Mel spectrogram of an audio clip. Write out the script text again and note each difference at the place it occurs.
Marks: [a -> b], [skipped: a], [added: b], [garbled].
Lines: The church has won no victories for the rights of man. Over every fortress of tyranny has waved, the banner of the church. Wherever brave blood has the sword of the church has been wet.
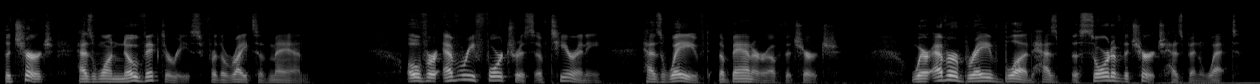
The church has won no victories for the rights of man. Over every fortress of tyranny has waved, the banner of the church. Wherever brave blood has the sword of the church has been wet.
